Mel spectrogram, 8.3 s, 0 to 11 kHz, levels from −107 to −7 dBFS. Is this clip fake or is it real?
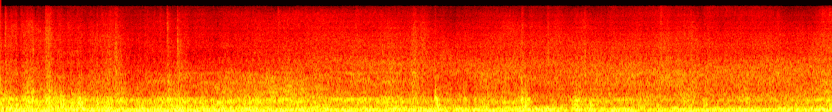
fake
